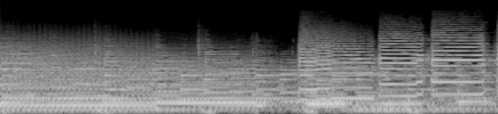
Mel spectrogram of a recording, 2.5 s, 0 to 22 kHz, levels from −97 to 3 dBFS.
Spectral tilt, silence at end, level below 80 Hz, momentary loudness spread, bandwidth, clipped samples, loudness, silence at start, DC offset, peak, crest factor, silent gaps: -5.5 dB/octave; 0 s; -40 dBFS; 2 LU; 9.6 kHz; under 0.1%; -19 LUFS; 0 s; under 0.1%; -6 dBFS; 14 dB; none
